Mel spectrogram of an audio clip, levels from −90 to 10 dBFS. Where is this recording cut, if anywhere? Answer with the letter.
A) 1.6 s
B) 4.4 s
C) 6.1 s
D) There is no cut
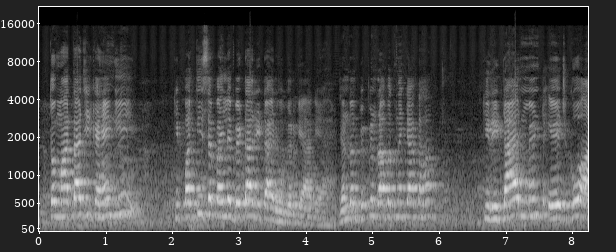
B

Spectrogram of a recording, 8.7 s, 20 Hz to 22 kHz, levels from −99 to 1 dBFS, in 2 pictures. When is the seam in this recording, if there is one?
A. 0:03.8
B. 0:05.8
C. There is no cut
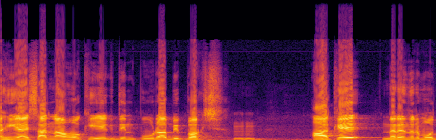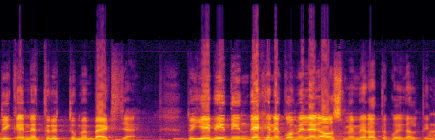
C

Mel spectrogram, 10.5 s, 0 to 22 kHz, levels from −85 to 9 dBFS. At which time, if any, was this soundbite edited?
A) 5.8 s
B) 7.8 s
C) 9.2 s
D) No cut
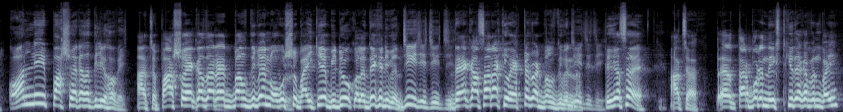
D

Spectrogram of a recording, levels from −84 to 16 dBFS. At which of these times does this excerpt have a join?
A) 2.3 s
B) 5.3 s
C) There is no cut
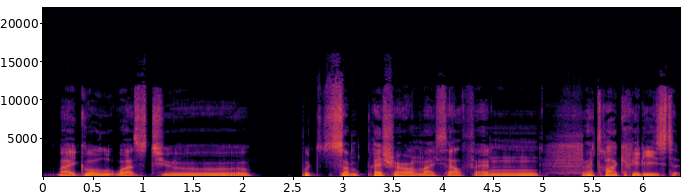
B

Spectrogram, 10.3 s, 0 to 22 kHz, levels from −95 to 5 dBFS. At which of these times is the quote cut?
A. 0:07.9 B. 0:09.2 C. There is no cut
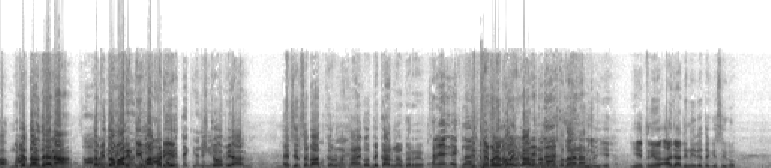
A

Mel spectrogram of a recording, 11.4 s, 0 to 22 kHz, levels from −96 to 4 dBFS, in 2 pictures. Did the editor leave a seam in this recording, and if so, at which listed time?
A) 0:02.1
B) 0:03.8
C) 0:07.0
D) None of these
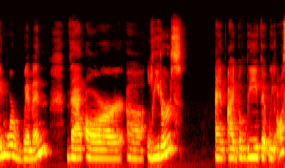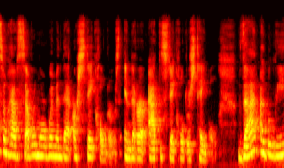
D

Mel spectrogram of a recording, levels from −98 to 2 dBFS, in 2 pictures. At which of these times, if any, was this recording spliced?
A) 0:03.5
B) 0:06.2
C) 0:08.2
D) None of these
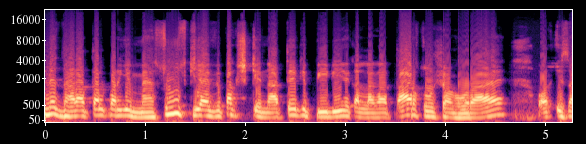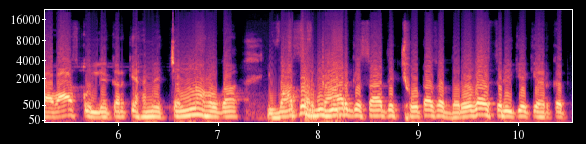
C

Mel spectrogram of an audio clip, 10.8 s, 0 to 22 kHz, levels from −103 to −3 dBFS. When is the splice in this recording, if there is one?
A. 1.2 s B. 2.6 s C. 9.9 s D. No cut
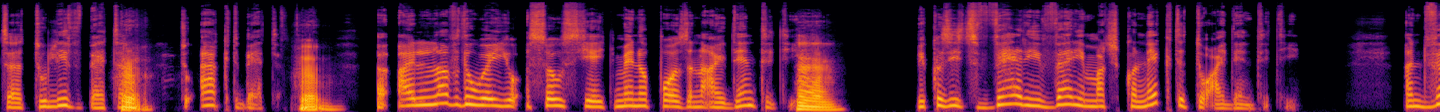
B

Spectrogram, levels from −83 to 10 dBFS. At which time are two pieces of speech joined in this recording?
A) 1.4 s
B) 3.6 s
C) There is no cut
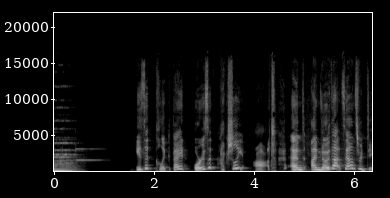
A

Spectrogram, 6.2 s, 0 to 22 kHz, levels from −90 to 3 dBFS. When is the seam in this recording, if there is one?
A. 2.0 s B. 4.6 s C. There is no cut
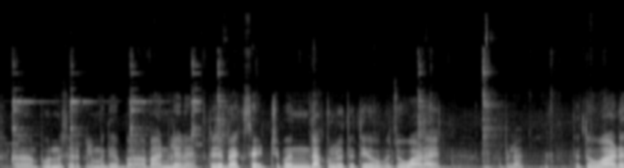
A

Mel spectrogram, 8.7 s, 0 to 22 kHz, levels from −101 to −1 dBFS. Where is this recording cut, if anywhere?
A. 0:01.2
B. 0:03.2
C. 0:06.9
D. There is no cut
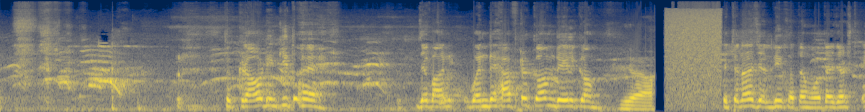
C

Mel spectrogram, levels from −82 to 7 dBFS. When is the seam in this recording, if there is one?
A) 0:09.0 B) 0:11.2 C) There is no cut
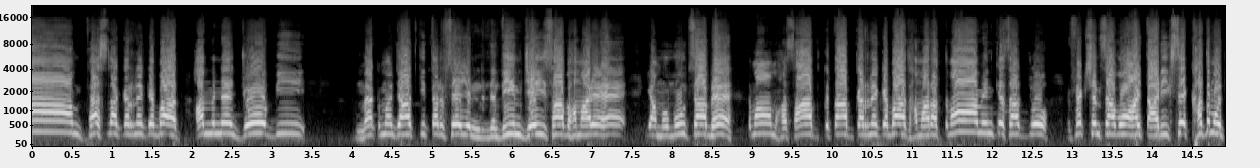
C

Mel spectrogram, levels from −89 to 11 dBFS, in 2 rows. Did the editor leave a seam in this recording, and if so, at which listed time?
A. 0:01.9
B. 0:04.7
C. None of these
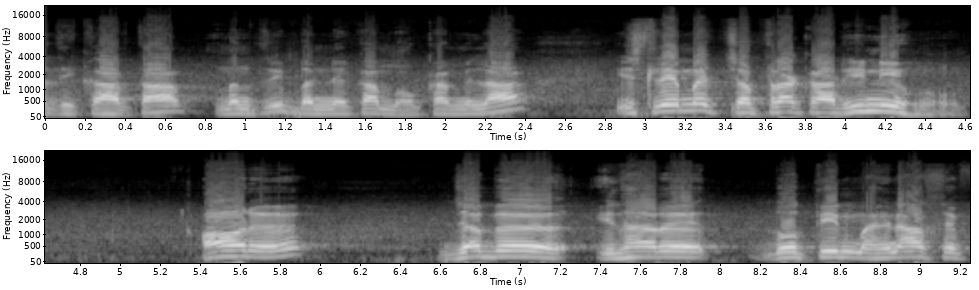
C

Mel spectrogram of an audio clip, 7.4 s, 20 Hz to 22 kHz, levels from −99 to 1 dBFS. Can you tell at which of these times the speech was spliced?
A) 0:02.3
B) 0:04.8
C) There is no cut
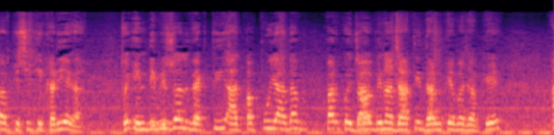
B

